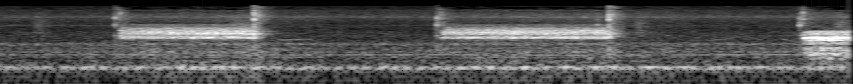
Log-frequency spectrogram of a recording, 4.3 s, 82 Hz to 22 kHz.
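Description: Amateur radio transceiver on the 6-metre band: two short bursts of receiver hiss, each under a second, switching in and out with a click. A faint steady hum runs underneath.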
